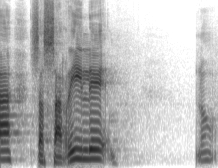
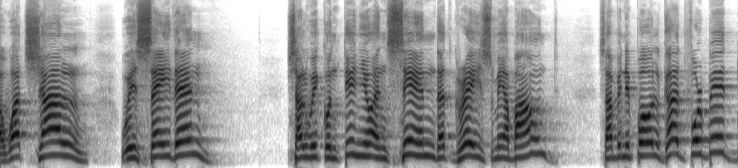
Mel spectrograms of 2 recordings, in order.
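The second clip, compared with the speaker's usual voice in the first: high, loud, slow Bible reading; forceful scripture reading; 6 semitones higher, 6 dB louder, slower than usual. Real, not acted. Preacher reading Paul's words to the church, high and loud. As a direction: proclaim the verse slowly and loud.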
